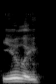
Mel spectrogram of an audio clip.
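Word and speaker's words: Yulee: the pride of uh I think it's pronounced Uli, Florida. Yep, Julie. That's right.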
